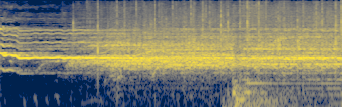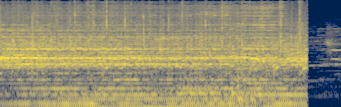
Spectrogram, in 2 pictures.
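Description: Live stage musical: a belted sung note ends just after the start. Audience cheering and applause then rise over the orchestra's loud, sustained closing chords, and all of it cuts off abruptly near the end.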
